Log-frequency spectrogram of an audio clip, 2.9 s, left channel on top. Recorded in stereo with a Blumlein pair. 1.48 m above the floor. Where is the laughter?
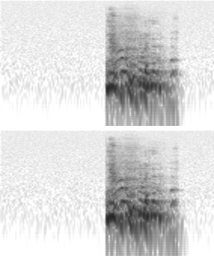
5° right, 0.6 m.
